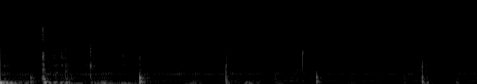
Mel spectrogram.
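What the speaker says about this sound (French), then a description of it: "on entendait beaucoup mon clavier quand même" Quiet computer keyboard typing during a Minecraft session: scattered clicks and short bursts of keystrokes, denser at the start then sparser, close to the microphone with no talking.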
